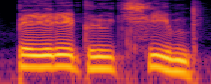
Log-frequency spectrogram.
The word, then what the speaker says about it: переключим: Переключим. Дима, запомни, переключим, правильно ударение ставить.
